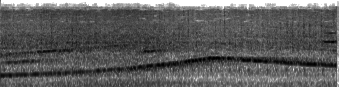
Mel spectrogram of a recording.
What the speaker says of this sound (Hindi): कई पुलिस वाले सायरन बजाते हुए उस हाउसिंग सोसाइटी में पहुंचे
